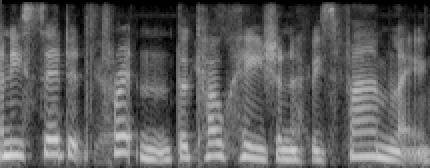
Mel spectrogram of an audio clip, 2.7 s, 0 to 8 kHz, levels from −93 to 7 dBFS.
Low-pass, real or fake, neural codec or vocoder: 7.2 kHz; real; none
